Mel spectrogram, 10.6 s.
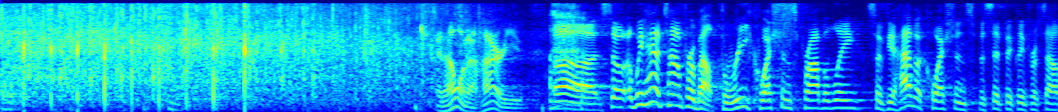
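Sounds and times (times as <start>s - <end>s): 
audience applause: 0.0s - 4.9s
speech: 4.4s - 10.5s.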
